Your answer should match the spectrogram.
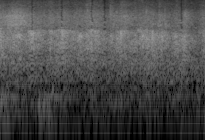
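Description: Audience applauding: steady clapping from many hands.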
